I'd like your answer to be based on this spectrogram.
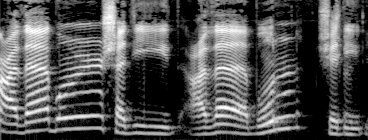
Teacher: تنوين plus شين. Do the ikhfa, but make sure, make sure your listener understands that the letter sheen comes after. And qalqala.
